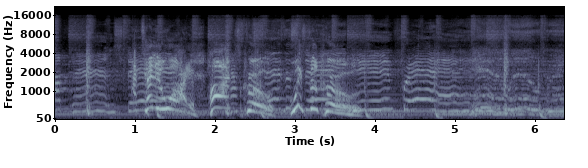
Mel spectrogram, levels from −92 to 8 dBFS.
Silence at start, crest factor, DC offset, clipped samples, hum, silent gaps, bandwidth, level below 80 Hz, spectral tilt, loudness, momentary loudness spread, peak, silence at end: 0 s; 18 dB; under 0.1%; under 0.1%; none; none; 16 kHz; -64 dBFS; -3.5 dB/octave; -27 LUFS; 11 LU; -10 dBFS; 0 s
